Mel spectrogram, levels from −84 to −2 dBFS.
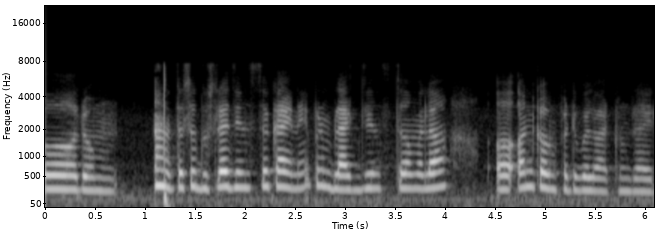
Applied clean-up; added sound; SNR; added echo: none; none; none; none.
